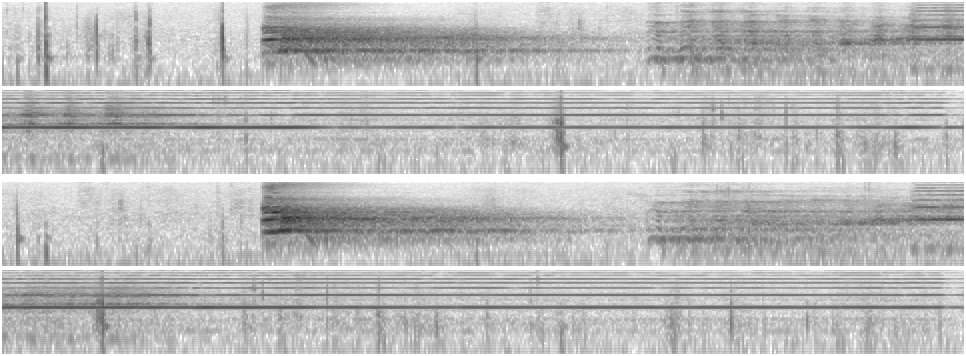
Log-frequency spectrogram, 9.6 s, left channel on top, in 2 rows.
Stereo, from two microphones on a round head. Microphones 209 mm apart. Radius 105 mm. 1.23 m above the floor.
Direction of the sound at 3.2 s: 80° left.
